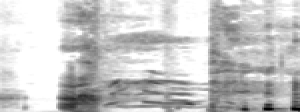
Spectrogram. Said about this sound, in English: Sorry, I had a cat. I had a cat banging on my kid's door, and I was like, why are you doing that?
